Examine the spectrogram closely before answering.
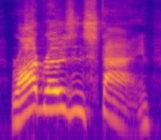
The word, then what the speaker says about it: Rosenstein: Rod Rosenstein. Like Frankenstein. Like Frankenstein.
